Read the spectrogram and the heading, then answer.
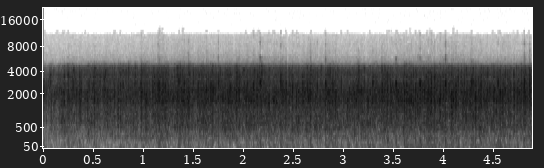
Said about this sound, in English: That applause, ladies and gentlemen, is the audience's greeting to our stars who are now entering from the wings.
